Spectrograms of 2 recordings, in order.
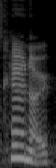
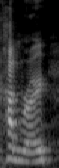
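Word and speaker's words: Kernow: and also cordelia conroe i've just realized i've been saying that name wrong this whole time it's kerno not conroe i mixed around some of the letters sorry yeah no there's definitely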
